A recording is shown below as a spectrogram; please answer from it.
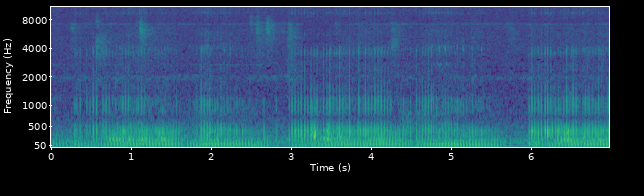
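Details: Relaxed domestic cats, one ginger male and one female, purring steadily at home, a low throbbing hum rising and falling with breathing, four or so breath phases over seven seconds.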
